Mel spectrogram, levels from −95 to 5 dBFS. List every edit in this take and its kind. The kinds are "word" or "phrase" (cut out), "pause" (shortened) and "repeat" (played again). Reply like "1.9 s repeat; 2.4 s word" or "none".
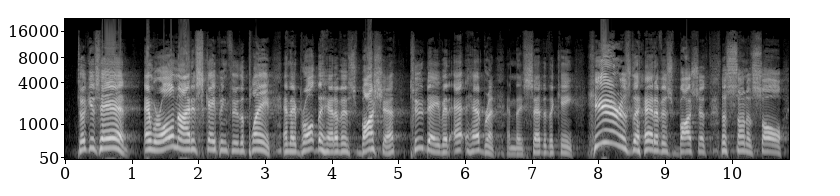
1.1 s pause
